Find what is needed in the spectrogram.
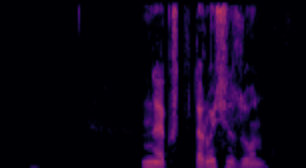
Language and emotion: Russian, neutral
